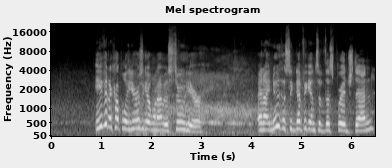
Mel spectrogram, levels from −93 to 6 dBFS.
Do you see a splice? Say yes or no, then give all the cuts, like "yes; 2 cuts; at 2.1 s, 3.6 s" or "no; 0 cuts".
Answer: no; 0 cuts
